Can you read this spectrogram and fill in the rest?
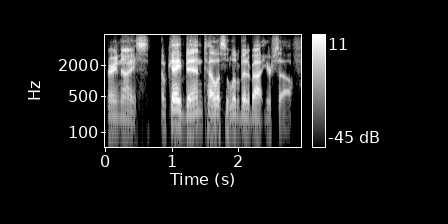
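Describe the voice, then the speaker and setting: A man's voice: on the low side, quick pace, sharp tone, smooth, no room sound, low-quality recording. A man hosting a podcast in a casual interview style. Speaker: podcast host.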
